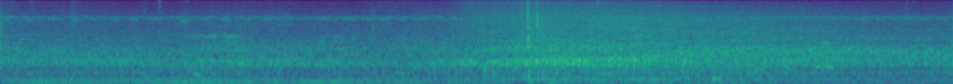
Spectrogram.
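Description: Road traffic on a city street: an engine hums steadily close by for the first half, then a vehicle passes, its road noise swelling about three and a half seconds in and fading off.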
